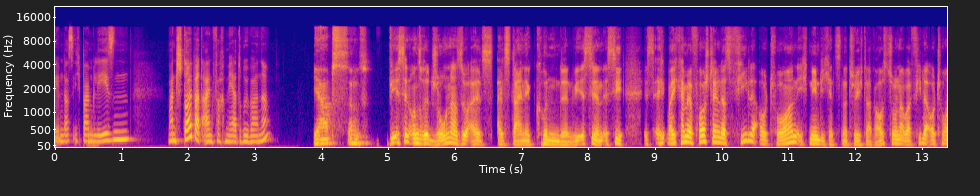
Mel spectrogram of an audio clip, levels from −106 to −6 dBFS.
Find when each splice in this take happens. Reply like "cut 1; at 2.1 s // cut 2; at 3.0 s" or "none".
none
